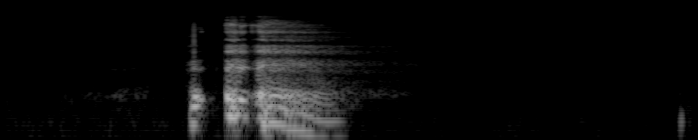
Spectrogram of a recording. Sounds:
Throat clearing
